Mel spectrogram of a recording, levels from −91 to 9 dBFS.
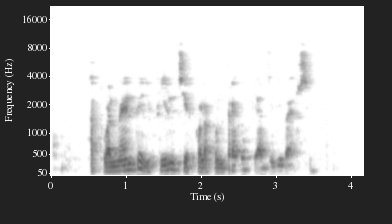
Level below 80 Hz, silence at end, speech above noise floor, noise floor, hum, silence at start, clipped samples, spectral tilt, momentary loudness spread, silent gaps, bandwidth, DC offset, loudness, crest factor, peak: -74 dBFS; 0.65 s; 47 dB; -82 dBFS; none; 0.5 s; under 0.1%; -6 dB/octave; 12 LU; none; 9 kHz; under 0.1%; -36 LUFS; 20 dB; -18 dBFS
